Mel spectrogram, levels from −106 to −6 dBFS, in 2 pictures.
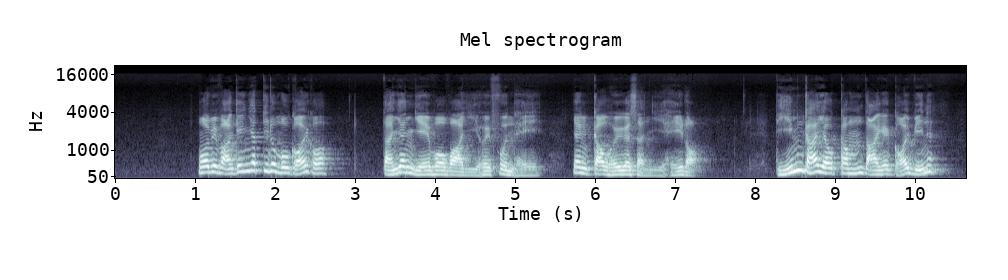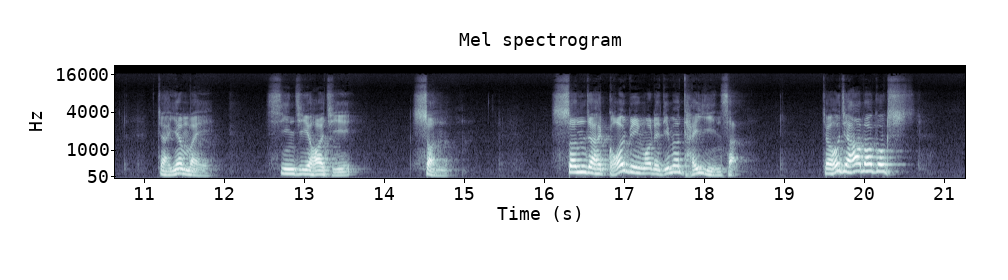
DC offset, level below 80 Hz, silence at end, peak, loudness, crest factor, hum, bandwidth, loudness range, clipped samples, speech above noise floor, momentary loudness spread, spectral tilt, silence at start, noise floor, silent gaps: under 0.1%; -60 dBFS; 0.75 s; 0 dBFS; -15 LUFS; 16 dB; none; 13.5 kHz; 5 LU; under 0.1%; 50 dB; 14 LU; -7 dB/octave; 1.05 s; -64 dBFS; none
